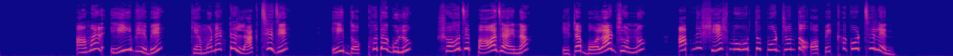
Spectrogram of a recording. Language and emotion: Bengali, disgusted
